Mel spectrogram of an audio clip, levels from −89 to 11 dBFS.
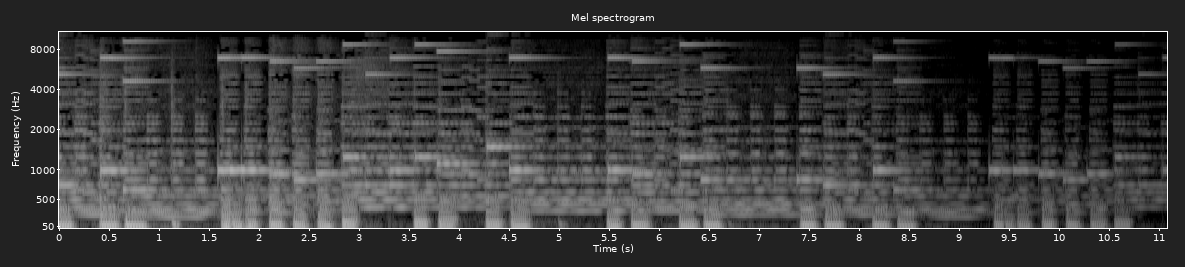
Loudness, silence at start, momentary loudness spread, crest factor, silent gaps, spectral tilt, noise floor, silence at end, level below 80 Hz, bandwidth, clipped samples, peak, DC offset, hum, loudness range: -29 LUFS; 0 s; 19 LU; 18 dB; none; -3.5 dB/octave; -51 dBFS; 0 s; -34 dBFS; 11 kHz; under 0.1%; -12 dBFS; under 0.1%; none; 11 LU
